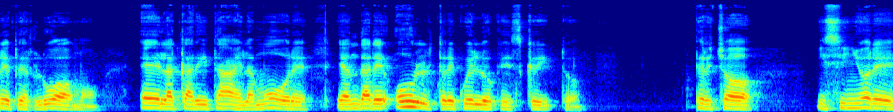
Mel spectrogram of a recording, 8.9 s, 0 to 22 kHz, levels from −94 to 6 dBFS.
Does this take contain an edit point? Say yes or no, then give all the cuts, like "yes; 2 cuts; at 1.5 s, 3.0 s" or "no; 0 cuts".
no; 0 cuts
